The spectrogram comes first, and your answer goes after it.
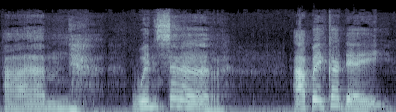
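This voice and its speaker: Woman acting a sharp, scolding wife. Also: on the low side, expressive, very slow, exaggerated voice. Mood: concerned. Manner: nagging, probing, emphatic. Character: suspicious, scolding, sharp-tongued wife of village captain. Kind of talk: Ilocano radio comedy drama acting.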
